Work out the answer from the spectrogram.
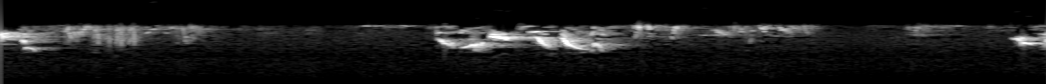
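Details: Common blackbird, looped recording: soft twittering notes, then a longer phrase of mellow, fluting whistles and higher twitters, with a quiet pause before a final whistled note.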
